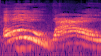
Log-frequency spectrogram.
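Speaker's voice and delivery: high, loud, stretched-out oh; amazed reaction. Retold or imitated. Reader recalling reading the twist, exaggerated amazement. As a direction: play up being bowled over.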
